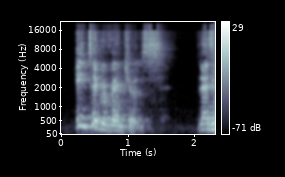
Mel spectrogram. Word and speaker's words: Integriventures: You were Integriventures. yes, Ventures. 5 syllables. I know Integriventures. it's a mouthful. Yes, And Ventures. to think I practiced before I came. It's all right. So it's Integriventures.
